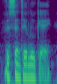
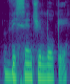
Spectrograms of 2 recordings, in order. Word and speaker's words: Vicente Luque: Now, if you don't say it with a fucking super on point Portuguese accent like me, you might say Vicente Luque. And you wouldn't be wrong. But Vicente Luque is how it's supposed to be pronounced.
